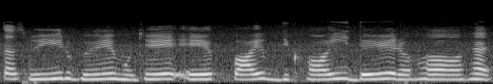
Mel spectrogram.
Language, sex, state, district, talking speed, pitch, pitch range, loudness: Hindi, female, Madhya Pradesh, Katni, 110 wpm, 240 Hz, 230-250 Hz, -12 LUFS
